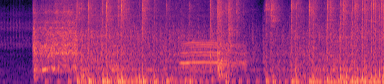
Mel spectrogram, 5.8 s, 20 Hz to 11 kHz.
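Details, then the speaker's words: Case 446 with a swapped-in Kohler Magnum from a Cub Cadet, first start after the swap: single-cylinder engine catches and runs choppy and uneven, hunting slightly; governor not yet adjusted. "Alright guys, so we got it to run. It runs, but we're gonna mess with the governor a little bit"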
